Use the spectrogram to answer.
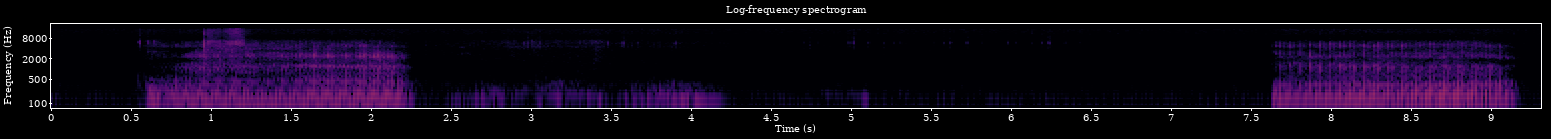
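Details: Sleeping dog snoring: two long, deep, rumbling snores with soft breathing between them.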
